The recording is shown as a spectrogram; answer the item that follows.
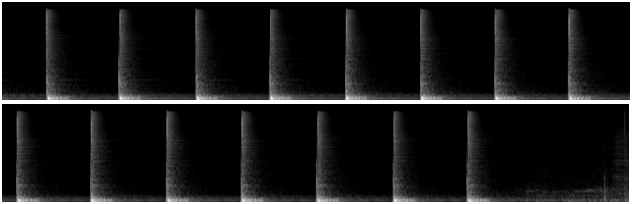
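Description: Meinl hi-hat struck with a stick together with a Dixon kit's bass drum, in slow, even quarter notes at about one beat a second. Fifteen matched hits, the last one about a second and a half before the end.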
